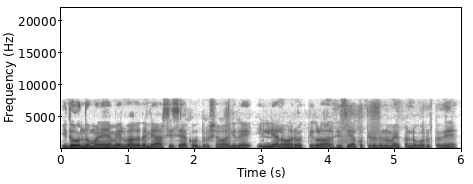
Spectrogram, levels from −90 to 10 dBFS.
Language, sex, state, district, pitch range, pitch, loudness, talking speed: Kannada, male, Karnataka, Koppal, 115-130 Hz, 120 Hz, -18 LUFS, 150 wpm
